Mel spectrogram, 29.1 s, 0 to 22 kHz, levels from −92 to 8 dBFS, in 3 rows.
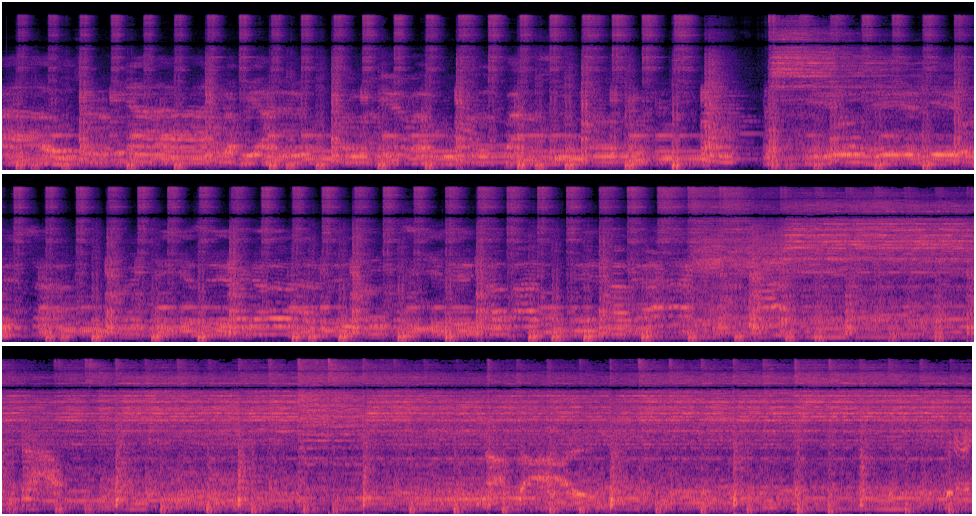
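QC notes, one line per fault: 0.0 to 20.4 s, channel delay (doubling). One channel arrives 40 ms behind the other, and the two are summed to mono. The late copy sits at equal level, so each sound is heard twice as a tight doubling or slap echo.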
